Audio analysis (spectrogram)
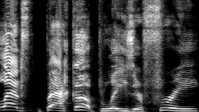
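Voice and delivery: dim-sounding drawn-out voice. Retelling a scene where the character pushes a foe: dumb Cliffjumper voice. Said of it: "I give him a dumb voice".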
